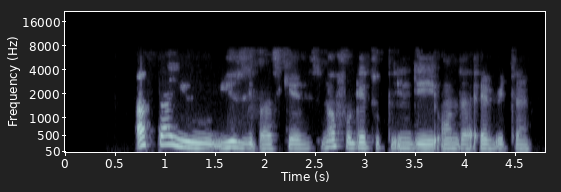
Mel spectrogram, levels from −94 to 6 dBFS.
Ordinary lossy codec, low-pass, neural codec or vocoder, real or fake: none; none; none; real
